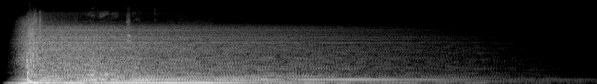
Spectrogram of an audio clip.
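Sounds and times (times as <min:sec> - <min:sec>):
distorted guitar impact: 0:00.2 - 0:03.5.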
